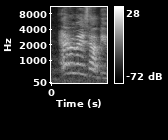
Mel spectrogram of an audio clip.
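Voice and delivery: ordinary talk, nothing marked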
